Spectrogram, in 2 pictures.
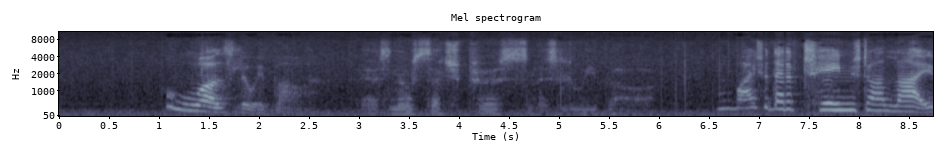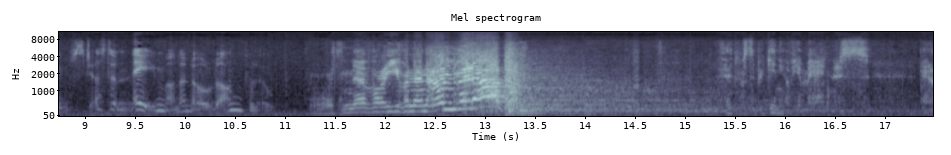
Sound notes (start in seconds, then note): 11.6 yells; 12.2 picture smashes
